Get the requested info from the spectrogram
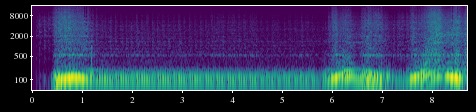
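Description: Car engine that starts abruptly, idles steadily for several seconds, then is revved up and back down twice near the end.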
